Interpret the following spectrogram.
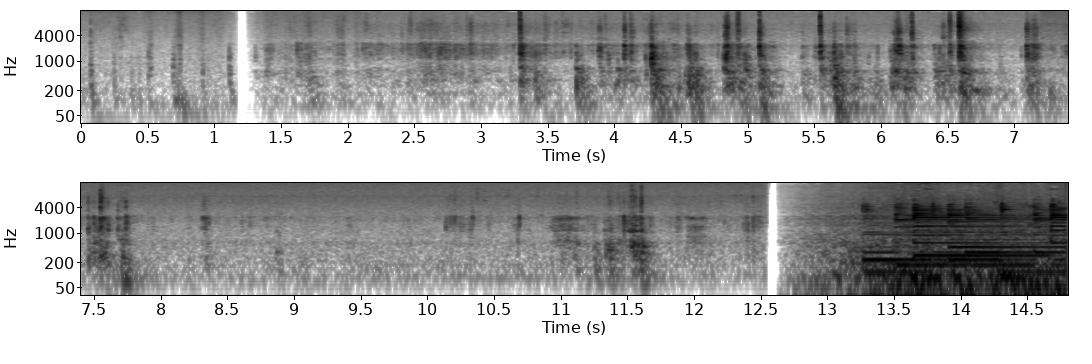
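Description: Irregular knocks, clicks and rustles of handling at an open car door, loudest for a few seconds in the first half and sparser after. Near the end the sound cuts to loud guitar music.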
